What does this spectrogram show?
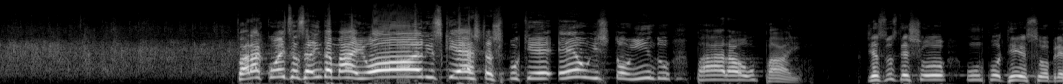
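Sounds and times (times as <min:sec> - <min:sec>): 
audience applauding enthusiastically: 0:00.0 - 0:02.7
speech: 0:02.4 - 0:08.1, 0:08.7 - 0:10.6.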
